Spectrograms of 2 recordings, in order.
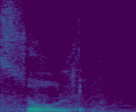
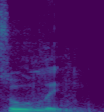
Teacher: the o is so quiet that you basically don't hear it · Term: o drops out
